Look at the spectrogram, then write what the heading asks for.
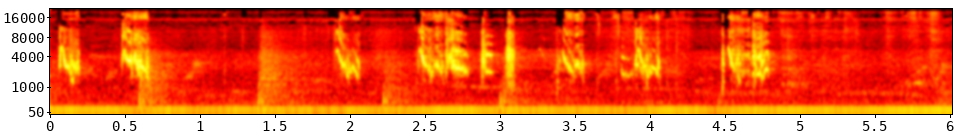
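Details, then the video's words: Budgerigar chirping to elicit a pet budgie's reply: short, scratchy chirps repeated roughly every half second over a constant low hum. "MUHABBET KUŞU SESİ Kuşunuz Bu sese Karşılık Verecek Kuş Sesi"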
